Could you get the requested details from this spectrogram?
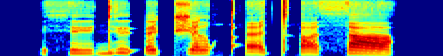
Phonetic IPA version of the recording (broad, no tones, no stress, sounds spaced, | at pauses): θ yː d̪ ʉ ʔ œ t͡ʃ ɵ l qʼ ḛ tʼ ɑ̰ θ ɑ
